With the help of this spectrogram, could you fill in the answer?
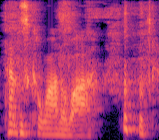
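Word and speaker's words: Tenskwatawa: Native American nation that I'm sorry could you pronounce the name t kadawa tens kadawa um he's also known as the prophet so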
